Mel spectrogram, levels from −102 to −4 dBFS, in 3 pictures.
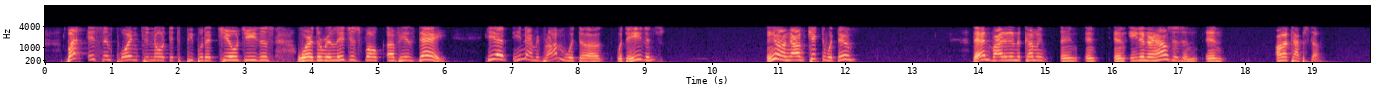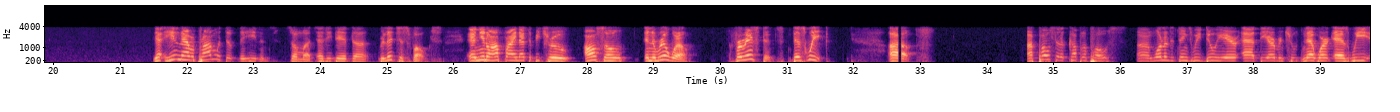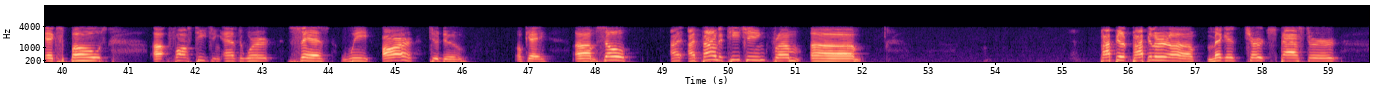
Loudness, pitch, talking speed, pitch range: -24 LUFS, 195 Hz, 145 wpm, 170-220 Hz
